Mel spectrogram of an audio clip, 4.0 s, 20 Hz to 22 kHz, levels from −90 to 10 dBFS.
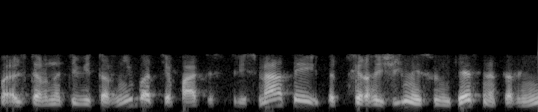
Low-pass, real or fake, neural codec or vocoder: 3.6 kHz; real; none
